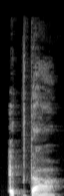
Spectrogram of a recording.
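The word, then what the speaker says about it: επτά: standard pronunciation for numbers sometimes though especially in casual conversation greeks also use efta instead of epta instead of octo and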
